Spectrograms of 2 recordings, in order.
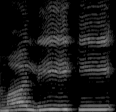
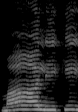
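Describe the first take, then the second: First: The vowel after the l is drawn out long. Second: The vowel after the l is kept short. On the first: The speaker calls it wrong. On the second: The speaker calls it right.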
